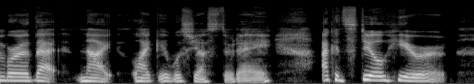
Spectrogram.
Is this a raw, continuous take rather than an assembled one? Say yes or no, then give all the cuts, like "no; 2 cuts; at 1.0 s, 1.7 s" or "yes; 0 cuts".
yes; 0 cuts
